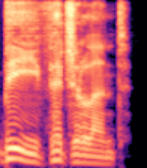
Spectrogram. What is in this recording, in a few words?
voice, taunt; elven mercenaries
